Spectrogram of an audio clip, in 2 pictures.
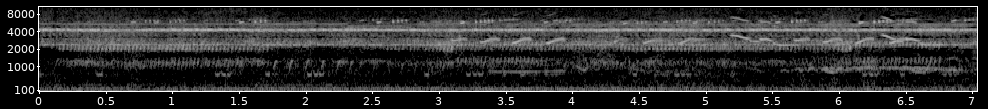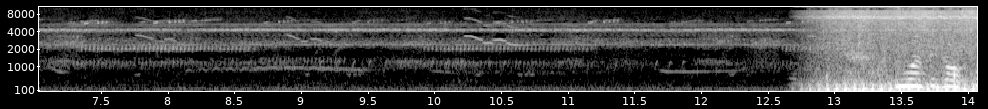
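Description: Faint reed-marsh chorus: frogs croaking, with many short high chirping calls over a thin steady high tone. Near the end, loud noise and a voice cut in.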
